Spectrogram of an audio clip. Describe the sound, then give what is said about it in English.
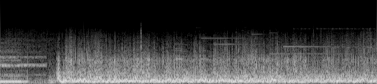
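A massive bomb explosion destroys a city: after a brief low tonal hum, a sudden loud burst erupts into a sustained, roaring rumble that stays heavy and dense to the end. “With this unspeakable explosion, the city once again, and for all time, is destroyed.”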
